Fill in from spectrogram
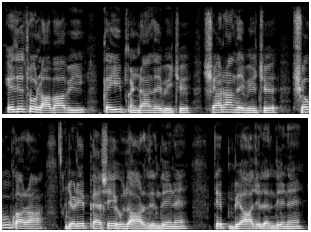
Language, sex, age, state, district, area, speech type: Punjabi, male, 60+, Punjab, Jalandhar, rural, spontaneous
